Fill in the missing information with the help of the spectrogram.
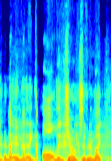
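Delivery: ordinary delivery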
